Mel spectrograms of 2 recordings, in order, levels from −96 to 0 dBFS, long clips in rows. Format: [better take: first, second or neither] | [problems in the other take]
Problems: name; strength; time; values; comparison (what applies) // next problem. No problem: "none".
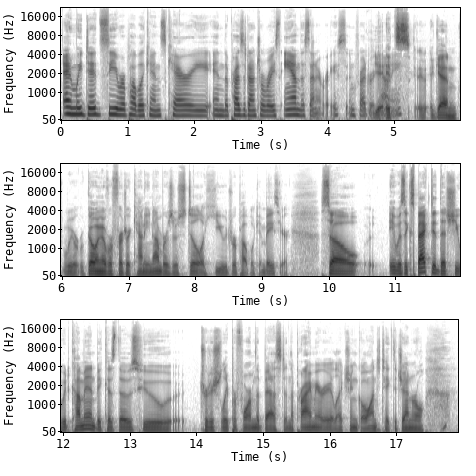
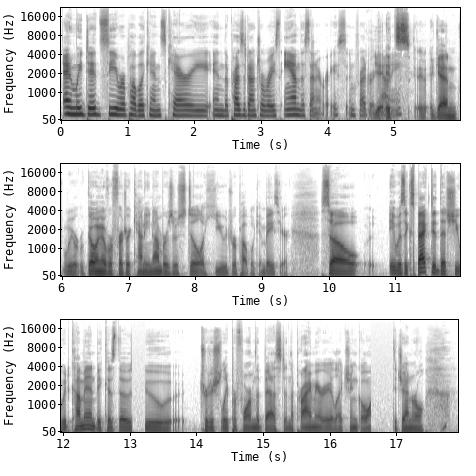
first | audio cutting out; at 13 s and at 17 s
